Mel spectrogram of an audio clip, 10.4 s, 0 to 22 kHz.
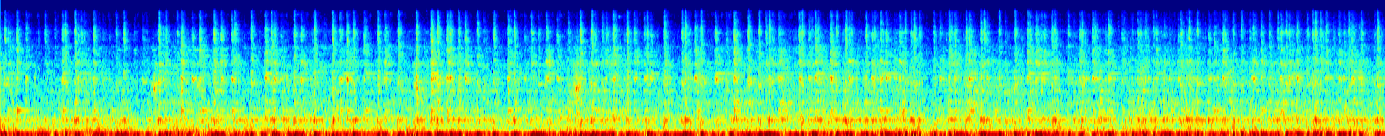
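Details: Budget Gen VI L29 454 V8 with the factory ZZ502 hydraulic roller cam, idling on an engine stand, warming to about 180°F; deep, steady lumpy idle with even firing and no ticking or knocking. It sounds healthy.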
